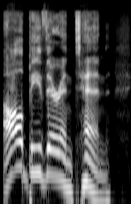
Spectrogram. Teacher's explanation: in I'll be there in 10, you might stress 10 slightly while keeping the rest relaxed.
